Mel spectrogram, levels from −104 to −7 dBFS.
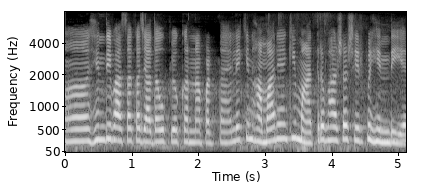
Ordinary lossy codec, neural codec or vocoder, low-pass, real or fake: none; none; none; real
